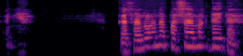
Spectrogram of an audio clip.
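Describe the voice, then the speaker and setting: An actor playing an attentive sweetheart calling from abroad in an Ilocano radio drama. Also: male voice, high-pitched, animated, fairly quick, bright, forceful tone, slightly rough, dry recording, full character voice. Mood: eager.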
